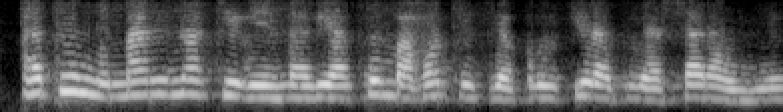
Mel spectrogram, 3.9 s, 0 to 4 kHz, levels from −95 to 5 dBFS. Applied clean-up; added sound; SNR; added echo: neural mask model DeepFilterNet 3.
